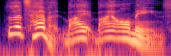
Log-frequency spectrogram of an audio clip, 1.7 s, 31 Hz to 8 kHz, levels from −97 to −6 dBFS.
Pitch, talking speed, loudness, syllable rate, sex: 175 Hz, 210 wpm, -18 LUFS, 3.9 syllables/s, male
